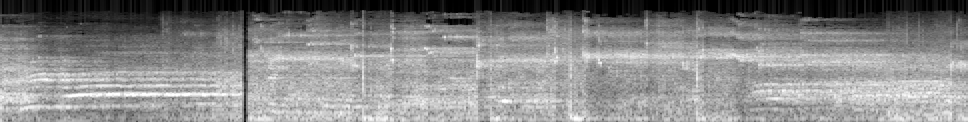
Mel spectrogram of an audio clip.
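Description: Basketball bouncing on a gym floor during live play, with players' voices and calls echoing around the hall; one held call lasts about a second near the start.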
